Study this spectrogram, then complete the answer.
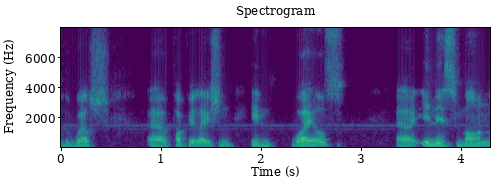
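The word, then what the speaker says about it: Ynys Môn: Ynys Mon, I'll give it the Welsh pronunciation as part of my apology.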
